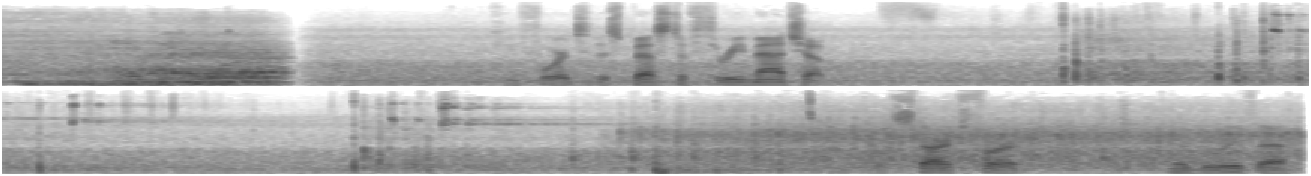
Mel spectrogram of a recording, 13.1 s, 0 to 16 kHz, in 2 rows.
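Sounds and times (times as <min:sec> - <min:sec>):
tennis ball struck by rackets: 0:05.3 - 0:06.9, 0:08.3 - 0:08.9
shoes squeaking on court: 0:05.3 - 0:10.0
crowd applause: 0:09.7 - 0:13.0.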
